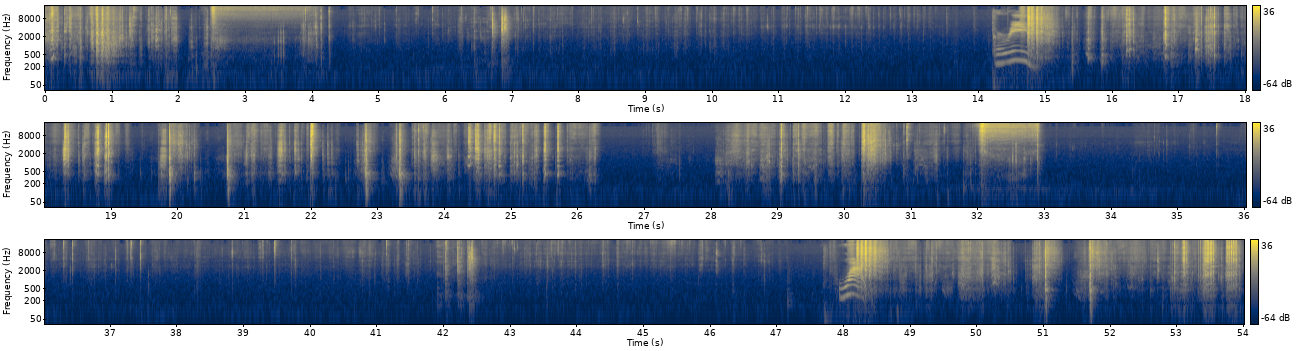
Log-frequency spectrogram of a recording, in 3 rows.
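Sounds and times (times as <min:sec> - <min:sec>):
slime balloon crackling and tearing: 0:47.7 - 0:54.0.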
